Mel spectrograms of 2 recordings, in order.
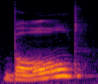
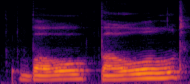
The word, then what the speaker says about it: bold: sometimes with this is that they want to do more of an O sound like in bold. Um, but that will have the O sound. Um, so it'll be old, kind of an O sound with a um, bold. Because it's rounded, more rounded than the A, it's going to have that kind of extra W sound connecting the two.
